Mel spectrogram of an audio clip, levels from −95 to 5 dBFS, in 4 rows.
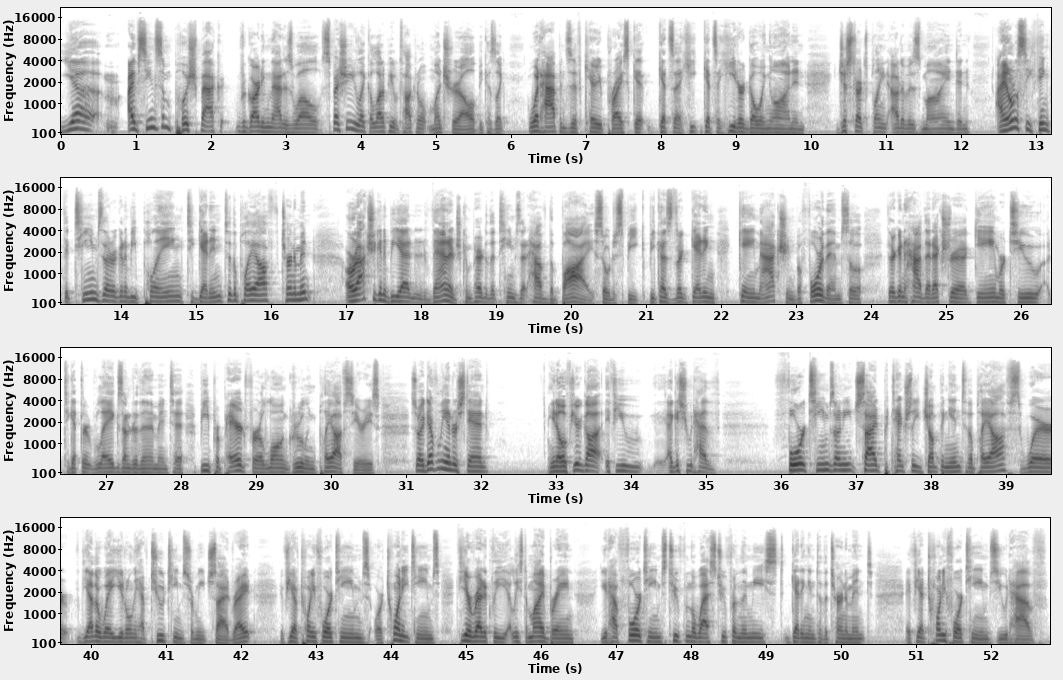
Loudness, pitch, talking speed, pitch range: -32 LUFS, 135 Hz, 215 wpm, 115-150 Hz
